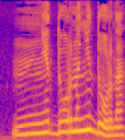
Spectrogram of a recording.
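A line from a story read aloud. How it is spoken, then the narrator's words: Drawl. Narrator (Russian): протянула пришедшая в себя первой Алевтина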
